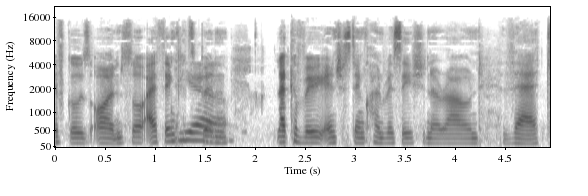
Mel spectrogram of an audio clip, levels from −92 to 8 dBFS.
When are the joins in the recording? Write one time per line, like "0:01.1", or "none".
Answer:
none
